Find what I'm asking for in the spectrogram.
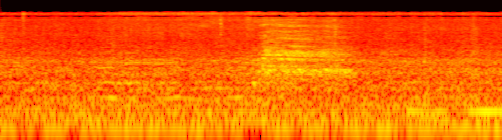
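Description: Honeybees buzz steadily around opened hive frames during a formic acid mite treatment, a soft, continuous drone that swells slightly partway through.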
